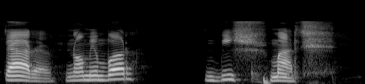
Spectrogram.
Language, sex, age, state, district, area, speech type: Nepali, female, 60+, West Bengal, Darjeeling, rural, spontaneous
